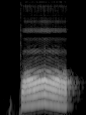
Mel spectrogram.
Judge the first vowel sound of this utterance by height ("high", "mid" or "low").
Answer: low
